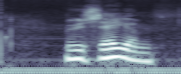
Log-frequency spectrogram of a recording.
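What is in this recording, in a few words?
"museum", Dutch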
